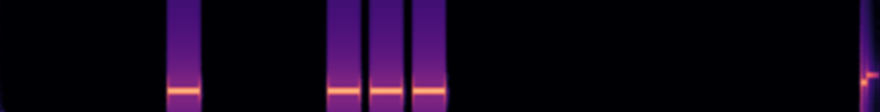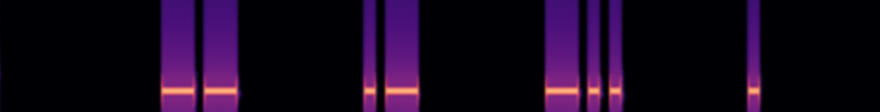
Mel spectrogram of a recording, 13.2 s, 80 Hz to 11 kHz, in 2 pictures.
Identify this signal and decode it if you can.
Morse code, heard as a keyed tone, about 15 wpm, spaced as for 7 wpm, 700 Hz. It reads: TO MADE
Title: 4x Character Spacing - Top 200 Words - 15wpm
